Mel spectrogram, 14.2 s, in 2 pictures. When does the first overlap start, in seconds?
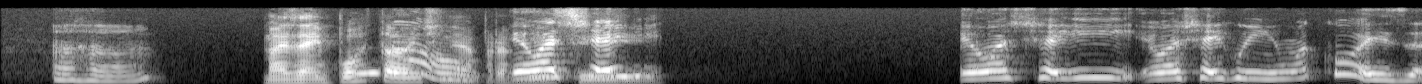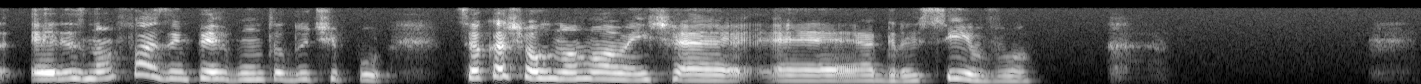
1.8 s

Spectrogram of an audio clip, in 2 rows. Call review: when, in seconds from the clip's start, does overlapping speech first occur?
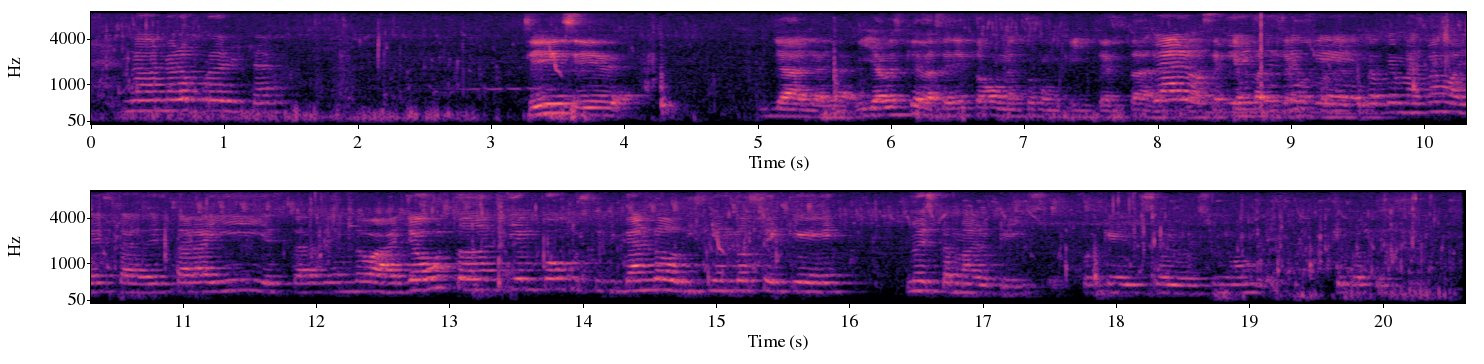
8.0 s

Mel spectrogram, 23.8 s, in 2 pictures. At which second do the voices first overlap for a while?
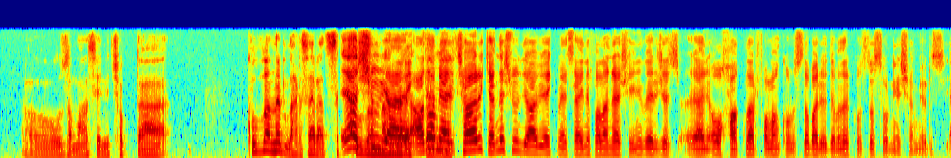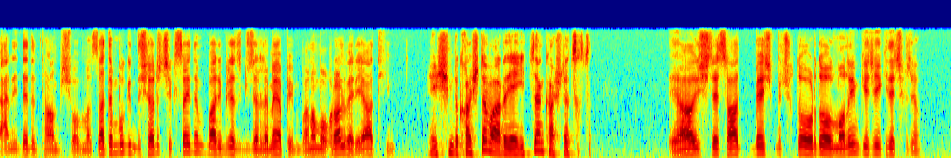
4.3 s

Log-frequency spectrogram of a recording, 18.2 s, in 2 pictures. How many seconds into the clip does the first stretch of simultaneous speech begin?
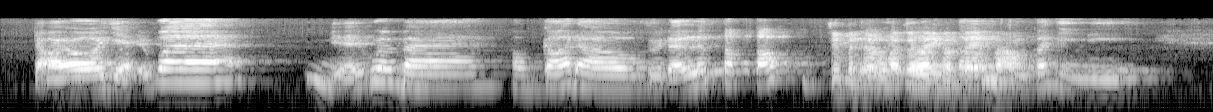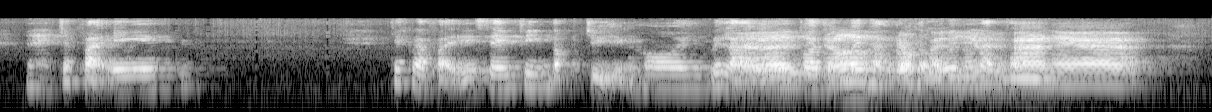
6.4 s

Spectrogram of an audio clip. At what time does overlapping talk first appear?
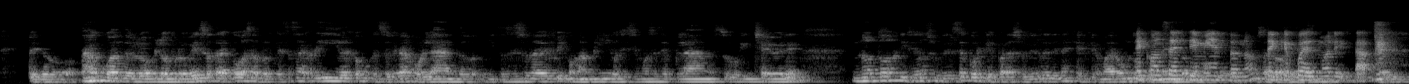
11.4 s

